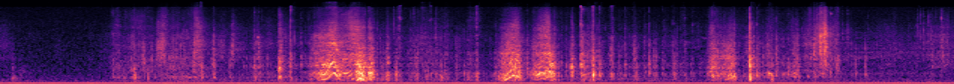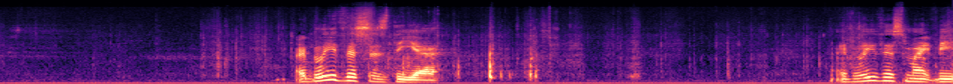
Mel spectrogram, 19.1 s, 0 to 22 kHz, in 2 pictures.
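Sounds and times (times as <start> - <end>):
rustling: 1.0 - 19.0
zipper pulled: 1.5 - 8.5.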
